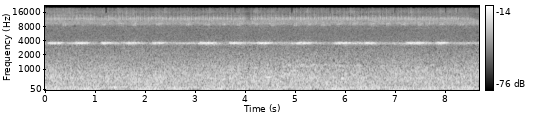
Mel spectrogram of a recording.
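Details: On a Crimean southern night with a light breeze, crickets keep up a continuous high-pitched trill, its pulses swelling slightly about every two seconds. An airy, sizzling insect hiss sits higher still, over a steady wash of wind.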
